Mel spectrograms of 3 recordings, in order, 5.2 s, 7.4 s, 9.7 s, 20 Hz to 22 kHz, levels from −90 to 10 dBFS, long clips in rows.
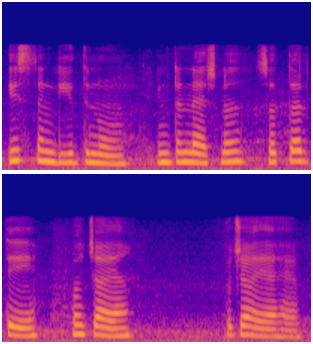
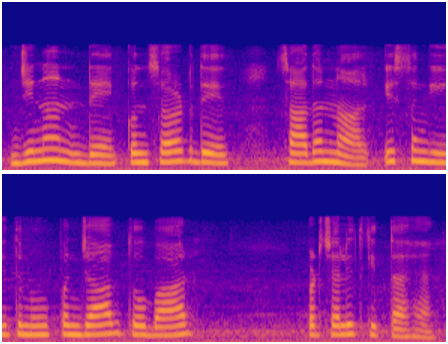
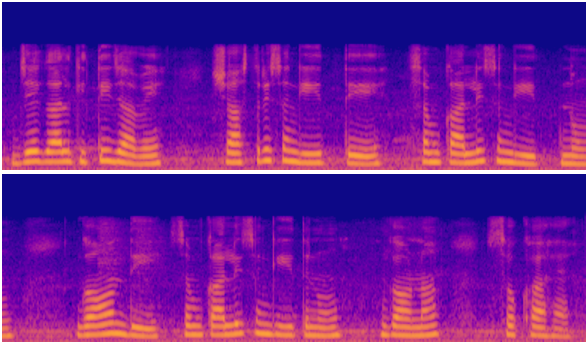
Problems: none marked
